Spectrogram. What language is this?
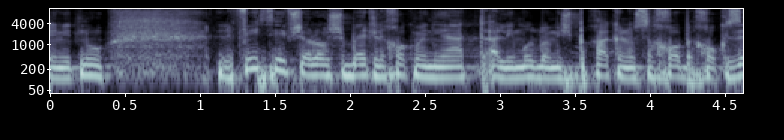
Hebrew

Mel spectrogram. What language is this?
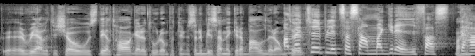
Swedish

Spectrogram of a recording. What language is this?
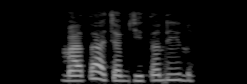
Kalenjin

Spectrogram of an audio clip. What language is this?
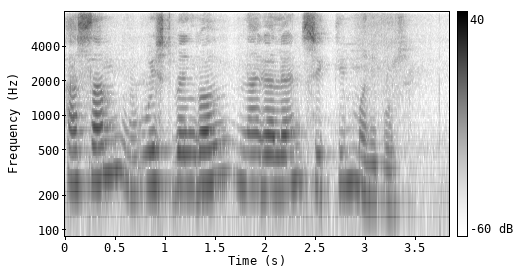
Nepali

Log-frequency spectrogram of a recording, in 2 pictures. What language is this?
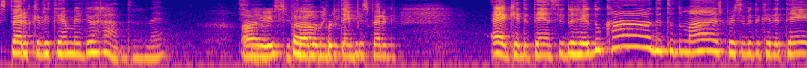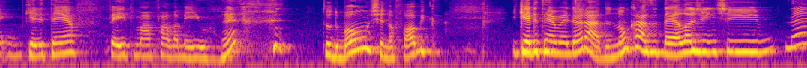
Portuguese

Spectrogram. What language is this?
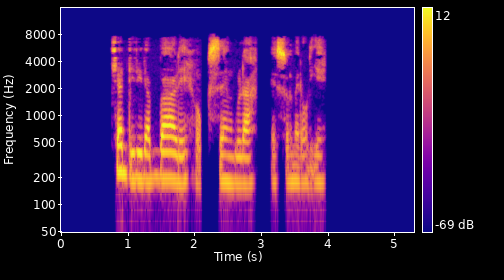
Ganda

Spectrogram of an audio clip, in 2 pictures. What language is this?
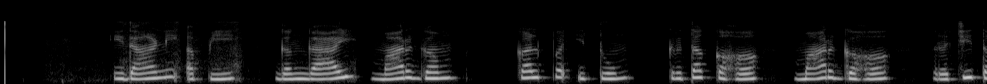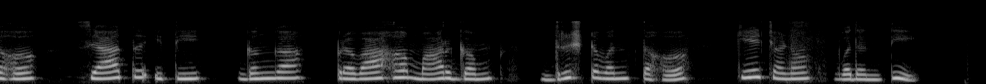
Sanskrit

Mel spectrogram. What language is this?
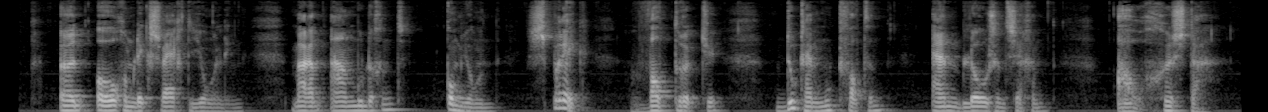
Dutch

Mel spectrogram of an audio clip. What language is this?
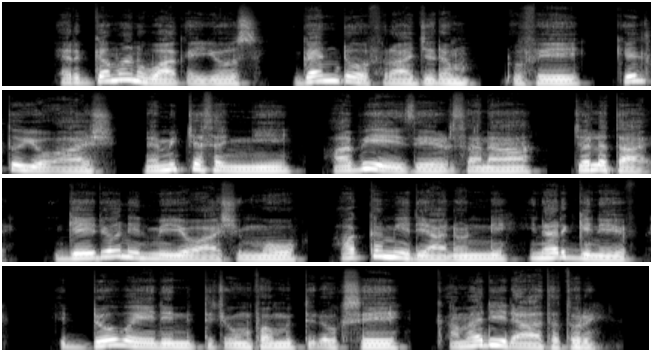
Oromo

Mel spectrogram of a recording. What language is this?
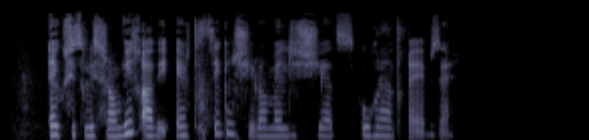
Georgian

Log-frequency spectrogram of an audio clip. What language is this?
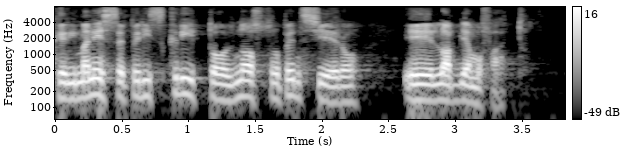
Italian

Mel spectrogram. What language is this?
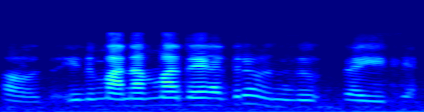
Kannada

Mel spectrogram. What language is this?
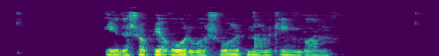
Hungarian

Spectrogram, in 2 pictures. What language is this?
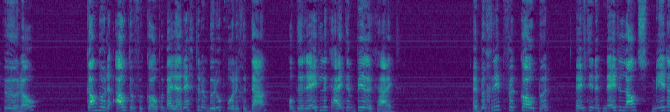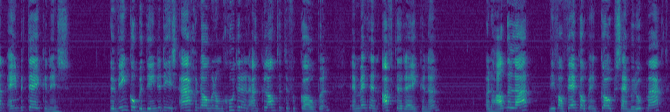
Dutch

